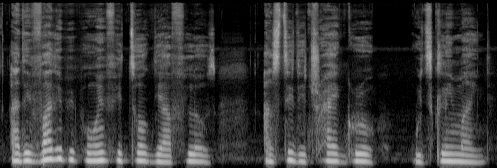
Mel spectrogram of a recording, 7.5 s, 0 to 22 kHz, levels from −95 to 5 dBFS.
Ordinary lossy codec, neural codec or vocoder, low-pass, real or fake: none; vocoder, 48 kHz, 128 mel bands, Vocos; none; fake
